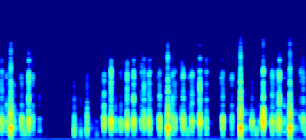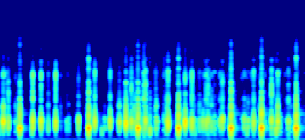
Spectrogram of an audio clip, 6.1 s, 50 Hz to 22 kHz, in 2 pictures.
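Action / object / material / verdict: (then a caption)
tap / mechanical keyboard with polycarbonate case and ABS keycaps / plastic / none. Fingertips type quickly on a compact Singa Kohaku R2 mechanical keyboard with a polycarbonate case and GMK Boneyard ABS keycaps. It makes a steady stream of sharp, bright, clacky keystrokes with almost no ring, broken only by a brief pause just after the start, plus a faint low steady hum underneath.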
